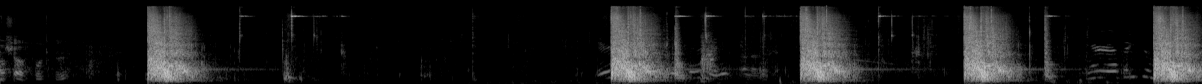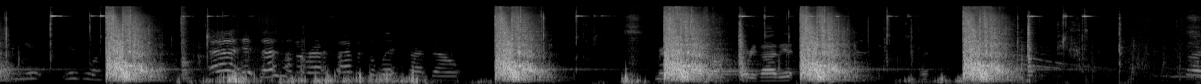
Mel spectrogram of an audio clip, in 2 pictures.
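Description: Pistol shots fired one at a time, ten in all: one, a pause of about four seconds, then a slow, even string of about one shot every two seconds. Each shot is loud and sharp with a short ringing tail, and faint high pings follow several of them.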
